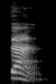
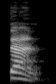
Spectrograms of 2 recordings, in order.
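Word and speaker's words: 旦: And the pronunciation of it is 淡. 淡.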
